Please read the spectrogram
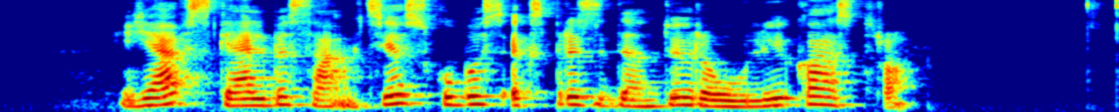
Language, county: Lithuanian, Vilnius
